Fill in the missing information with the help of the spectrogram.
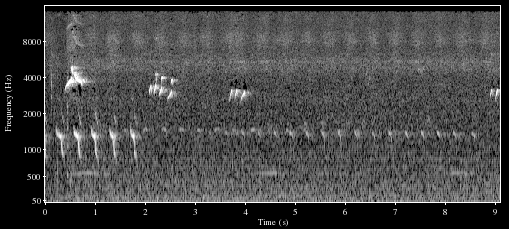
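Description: Green-backed trogon: a quick series of short, soft, mid-pitched cow notes, about four per second, fading away. Higher chirps from other birds break in.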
